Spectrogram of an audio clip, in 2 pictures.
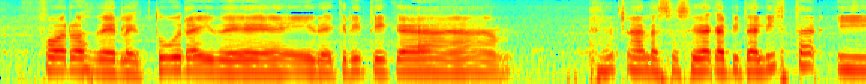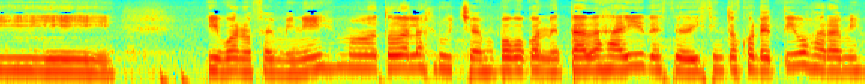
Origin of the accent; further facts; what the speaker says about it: Canary Islands, Spain; Yo vengo de Canarias también, de la isla de Gran Canaria.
